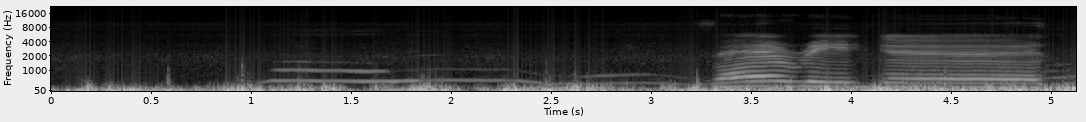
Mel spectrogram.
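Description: A young child sings in a high voice close by.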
